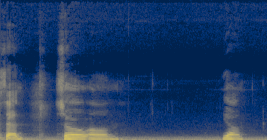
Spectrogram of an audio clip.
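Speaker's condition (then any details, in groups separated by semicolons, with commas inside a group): Cerebral palsy; wheelchair user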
